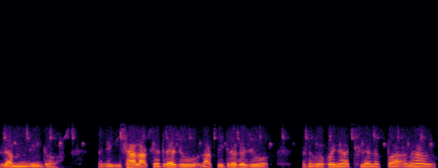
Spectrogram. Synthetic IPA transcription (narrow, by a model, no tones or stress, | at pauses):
lɐmdiŋdɔ | adikḭsalak̚d͡ʒadɾazulak̚pidɾaɡazu | ɐdumɐkʰojnɐtʰilɐlɐk̚paːŋaŋ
